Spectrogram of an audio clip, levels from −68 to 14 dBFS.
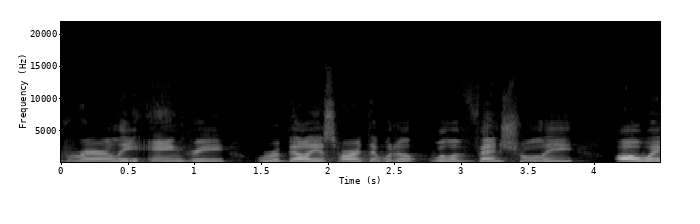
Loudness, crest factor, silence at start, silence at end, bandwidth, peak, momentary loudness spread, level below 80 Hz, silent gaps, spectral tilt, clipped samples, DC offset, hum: -26 LUFS; 20 dB; 0 s; 0 s; 15.5 kHz; -4 dBFS; 10 LU; -82 dBFS; none; -4.5 dB/octave; under 0.1%; under 0.1%; none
